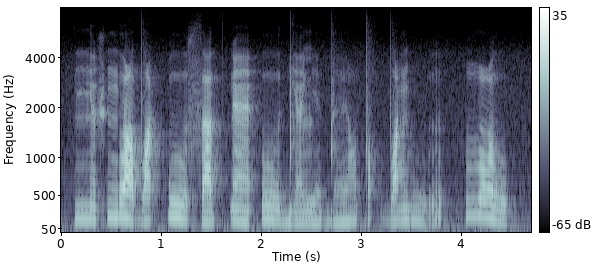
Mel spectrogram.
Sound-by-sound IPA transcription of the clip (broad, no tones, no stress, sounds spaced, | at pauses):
nʲ õ ʃ ŋ o dˤ u k͡p u s a tʲ ɗ ɛ̃ ʔ u dʲ ə̃ lʲ ɛ̤ dʱ ɛ̤ tˤ | dˤ ɪ ŋ ṳ r | ðˤ u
